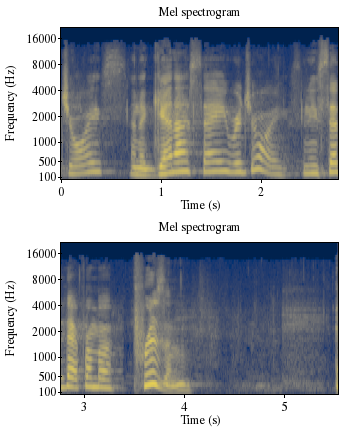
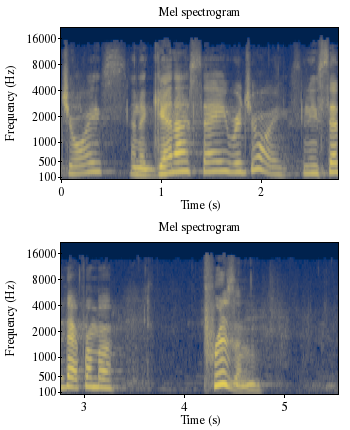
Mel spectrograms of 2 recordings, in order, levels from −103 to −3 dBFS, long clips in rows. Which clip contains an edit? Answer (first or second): first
